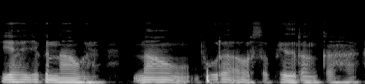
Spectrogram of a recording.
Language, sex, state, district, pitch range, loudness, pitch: Hindi, male, Jharkhand, Palamu, 95-110 Hz, -21 LUFS, 100 Hz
